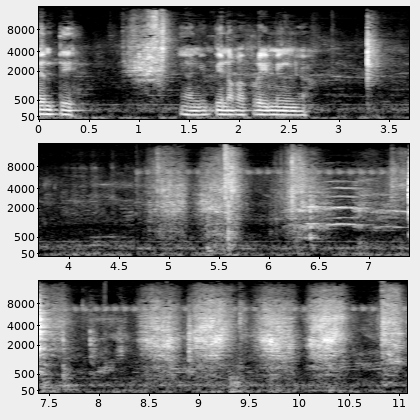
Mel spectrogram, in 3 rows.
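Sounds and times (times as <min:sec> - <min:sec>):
hand rubbing on plywood: 0:08.4 - 0:11.0.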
